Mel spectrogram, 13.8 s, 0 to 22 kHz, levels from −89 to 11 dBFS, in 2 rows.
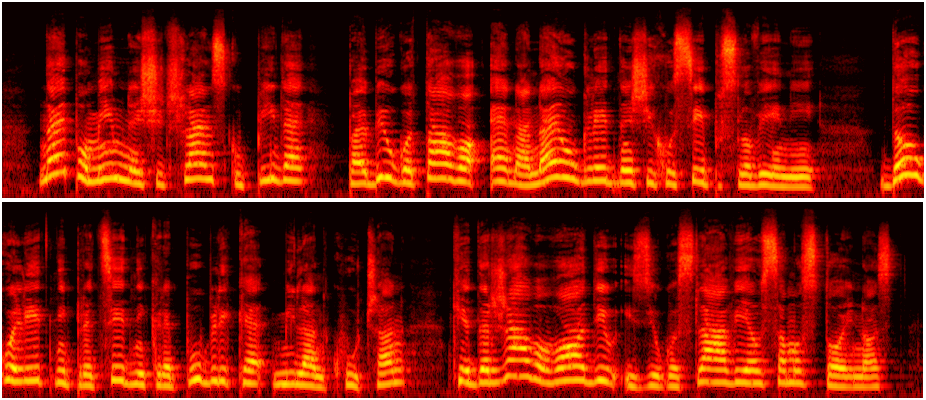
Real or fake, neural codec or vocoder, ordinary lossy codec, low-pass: fake; vocoder, 48 kHz, 128 mel bands, Vocos; none; 19.8 kHz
